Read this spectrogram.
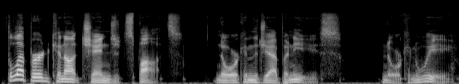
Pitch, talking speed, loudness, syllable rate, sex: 105 Hz, 170 wpm, -19 LUFS, 5.2 syllables/s, male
